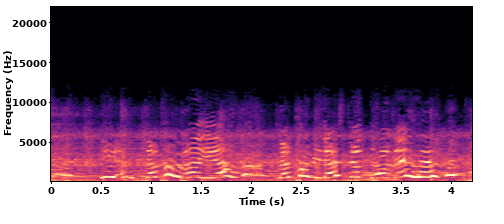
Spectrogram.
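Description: Lo-fi noisecore recording: dense distorted noise with high-pitched, wavering voice-like sounds over it, with no clear words.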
